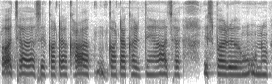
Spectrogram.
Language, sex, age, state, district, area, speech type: Hindi, female, 45-60, Bihar, Muzaffarpur, rural, spontaneous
